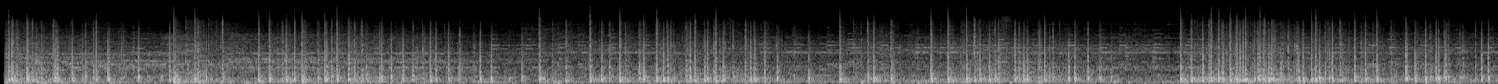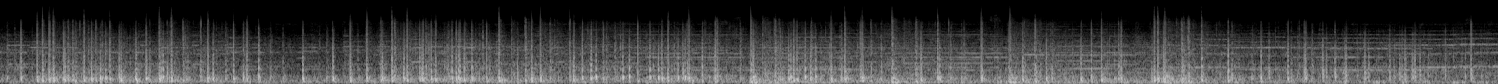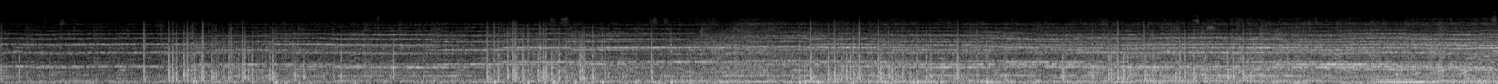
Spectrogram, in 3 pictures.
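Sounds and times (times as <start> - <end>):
music playing: 0.0 - 44.9.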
